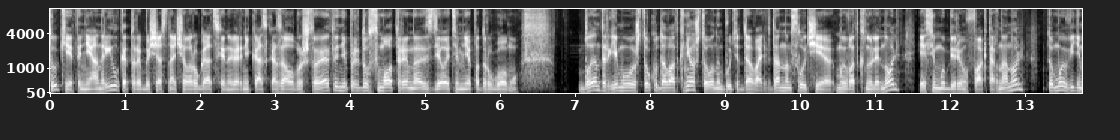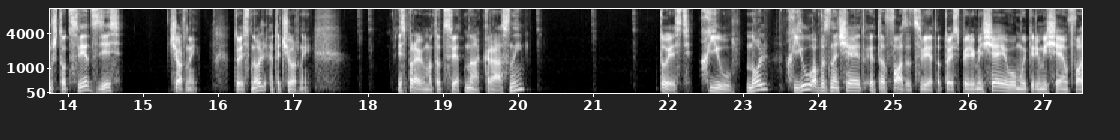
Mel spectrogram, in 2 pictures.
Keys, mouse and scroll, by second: 0.6 n, 1.1-1.6 scroll down 1, 1.6 middle click, 11.1 click, 17.6 click, 18.7 click.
